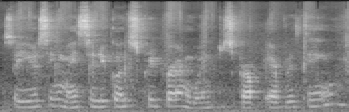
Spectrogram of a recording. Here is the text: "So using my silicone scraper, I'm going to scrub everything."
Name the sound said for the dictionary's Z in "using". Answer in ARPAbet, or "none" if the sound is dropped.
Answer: S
